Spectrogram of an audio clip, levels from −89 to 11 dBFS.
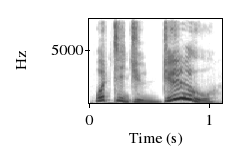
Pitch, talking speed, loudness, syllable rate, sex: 240 Hz, 215 wpm, -14 LUFS, 4.0 syllables/s, female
